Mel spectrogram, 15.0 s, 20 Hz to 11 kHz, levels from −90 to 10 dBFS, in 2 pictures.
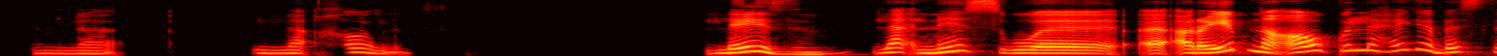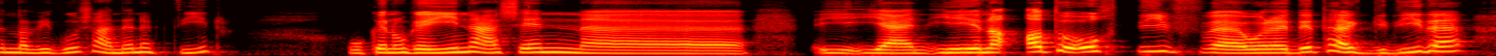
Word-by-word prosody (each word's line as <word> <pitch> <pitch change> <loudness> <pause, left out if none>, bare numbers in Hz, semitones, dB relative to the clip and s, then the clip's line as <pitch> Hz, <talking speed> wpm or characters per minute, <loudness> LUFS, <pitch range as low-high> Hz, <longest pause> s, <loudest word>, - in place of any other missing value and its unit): لأ. 175 -1 -12 0.6
لأ 190 0 -9
خالص. 235 -1 -11 1.5
لازم. 195 - -1 0.2
لأ 250 +1 -3
ناس 275 +3 -2
وق 195 -1 0 0.7
قرايبنا 255 - +3
آه 300 - +3
و 350 - -7
كل 355 +3 -6
حاجة 350 +4 -8
بس 260 0 -7
ما 235 -2 -1
بيجوش 220 +7 -4
عندنا 245 0 -1
كتير، 250 +4 -9 0.6
وكانوا 225 +4 -1
جايين 225 +5 +4
عشان 235 0 +2 1.2
ي 200 0 -6
يعني 190 0 +2 0.2
ينقّطوا 255 +3 +5
أختي 290 +1 -4
في 225 -6 +1
ولادتها 215 +6 +3
الجديدة 255 - +1
235 Hz, 110 wpm, -23 LUFS, 200-270 Hz, 1.5 s, ينقّطوا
